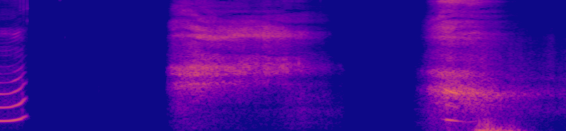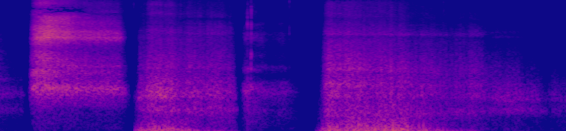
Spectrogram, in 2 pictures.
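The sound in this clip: Soft, breathy puffs of air blown close into the listener's ear in whispered roleplay: several drawn-out airy bursts separated by short silences, with a brief voiced sound at the very start.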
